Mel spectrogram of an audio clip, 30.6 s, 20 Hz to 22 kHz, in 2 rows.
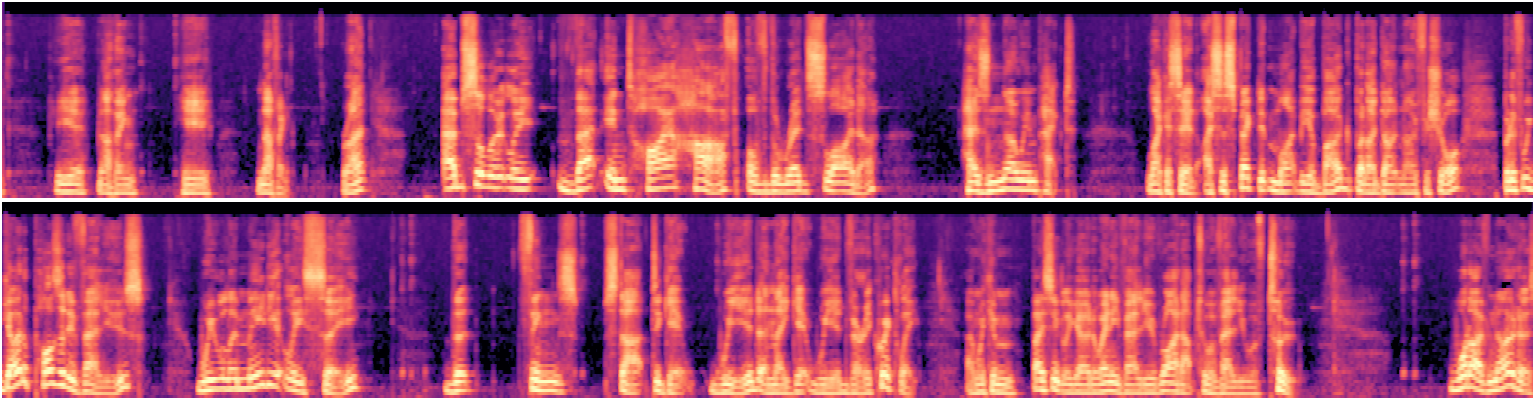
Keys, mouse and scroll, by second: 0.0 click, 1.4 click, 16.1 click, 18.1 click, 19.3 click, 21.1 click, 22.5 click, 24.3 click, 25.1 click, 26.0 click, 26.5 click, 29.4 click.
